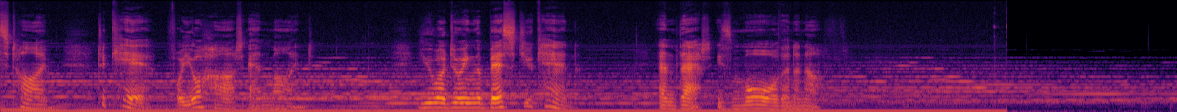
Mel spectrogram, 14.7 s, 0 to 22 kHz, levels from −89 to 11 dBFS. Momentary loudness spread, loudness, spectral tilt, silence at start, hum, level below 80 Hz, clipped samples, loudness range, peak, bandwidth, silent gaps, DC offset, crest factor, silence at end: 19 LU; -25 LUFS; -4 dB/octave; 0 s; none; -38 dBFS; under 0.1%; 15 LU; -2 dBFS; over 20 kHz; none; under 0.1%; 24 dB; 0 s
